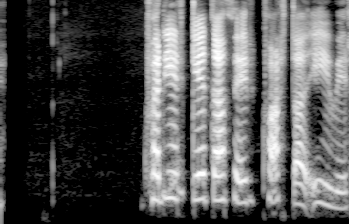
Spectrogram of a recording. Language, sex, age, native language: Icelandic, male, 6, Icelandic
